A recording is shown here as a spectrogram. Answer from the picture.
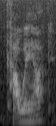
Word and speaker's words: caveat: a little caveat here or for those who pronounce it in a more latin way kawayat nothing that i have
